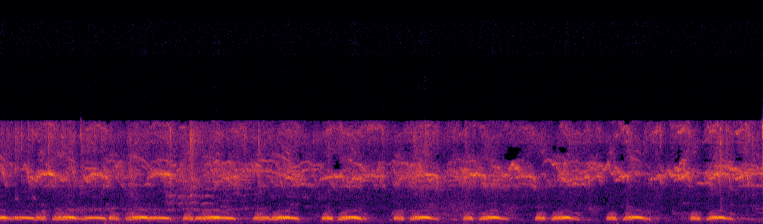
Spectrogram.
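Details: Spotted dove coo used as a decoy to excite wild doves: a steady series of low, slightly arched coo notes roughly once a second, over a thin high insect-like drone.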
